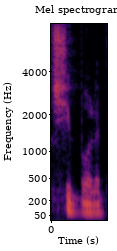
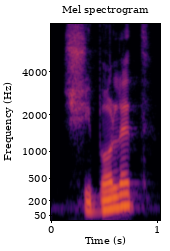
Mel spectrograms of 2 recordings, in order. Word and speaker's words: shibboleth: so bible scholars say it's not shibboleth in c bullet it's she bullet and the bullet the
